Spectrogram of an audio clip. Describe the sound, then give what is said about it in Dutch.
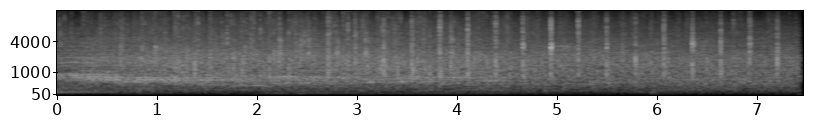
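Audience applause at an open house event, given to the toilet cleaning crew: a dense, steady burst of many hands clapping at an even level, with a few sharper individual claps standing out toward the end. “zou ik willen zeggen een groot applaus voor de toiletgroep”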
